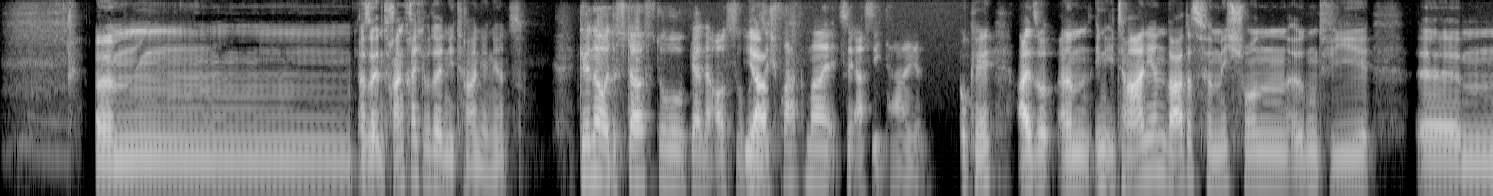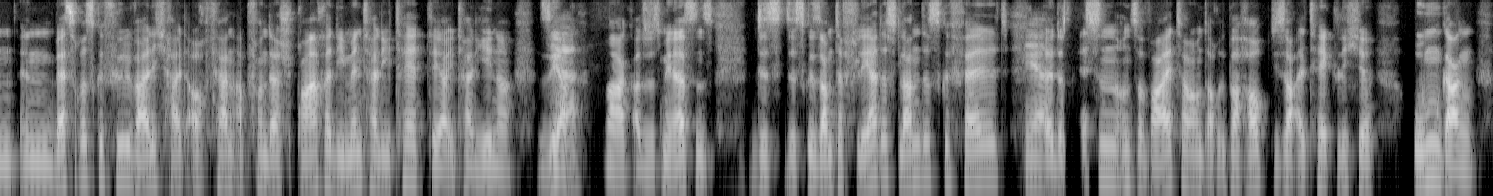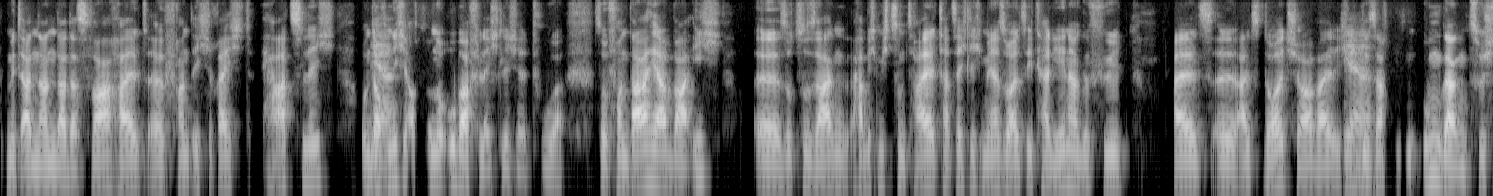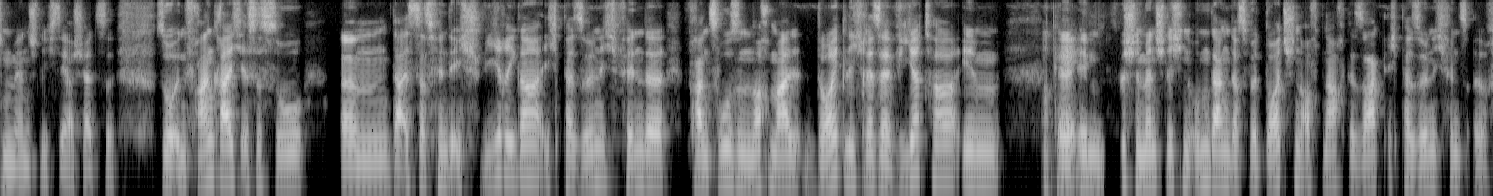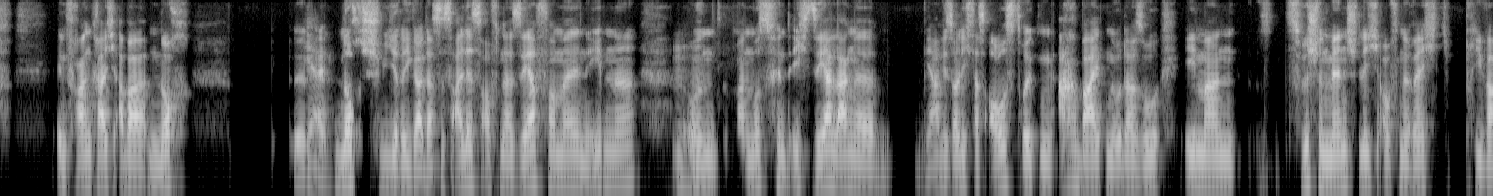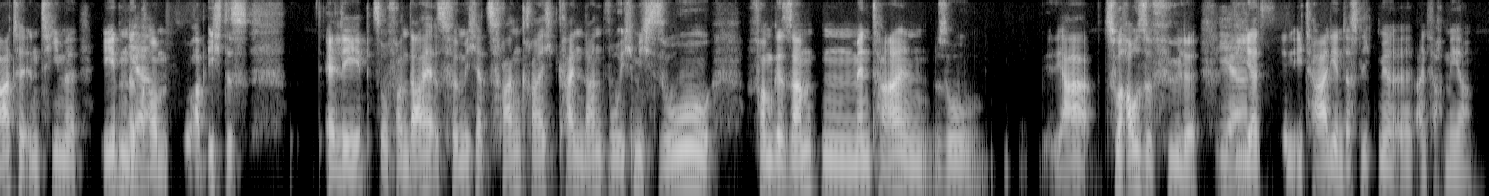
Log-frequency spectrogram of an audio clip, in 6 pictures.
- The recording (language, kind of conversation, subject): German, podcast, Wie gehst du mit Sprachbarrieren in neuen Ländern um?
- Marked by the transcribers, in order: drawn out: "Ähm"; other background noise; drawn out: "ähm"; distorted speech; stressed: "so"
